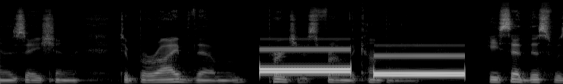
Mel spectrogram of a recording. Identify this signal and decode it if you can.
Aircraft SELCAL, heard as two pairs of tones, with speech in English. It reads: GJ-DF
